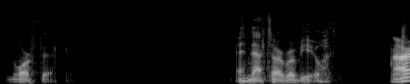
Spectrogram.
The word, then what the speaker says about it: Norfolk: okay five stars subject Norfolk what he has to say is pronounced noric and that's our review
